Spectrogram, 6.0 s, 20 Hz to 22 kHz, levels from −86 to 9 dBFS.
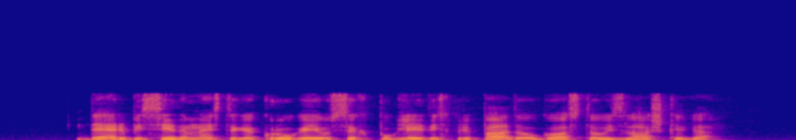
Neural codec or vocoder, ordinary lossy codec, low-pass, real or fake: none; none; 7.2 kHz; real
